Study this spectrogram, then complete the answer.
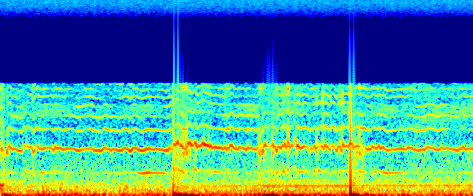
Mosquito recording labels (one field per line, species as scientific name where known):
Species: mosquito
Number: one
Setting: cup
